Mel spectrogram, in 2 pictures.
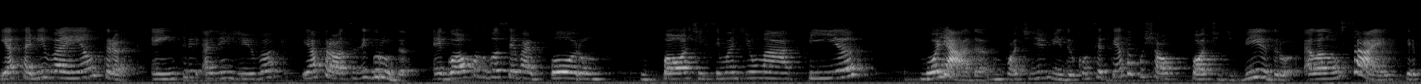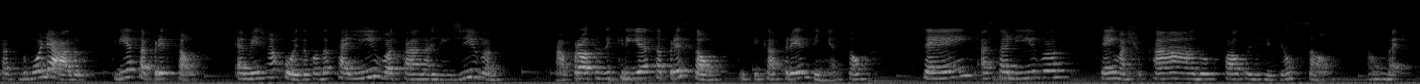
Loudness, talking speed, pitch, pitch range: -32 LUFS, 165 wpm, 265 Hz, 245-295 Hz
